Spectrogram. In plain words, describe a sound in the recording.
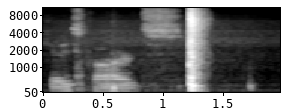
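Metal latches snap closed with a loud click.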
